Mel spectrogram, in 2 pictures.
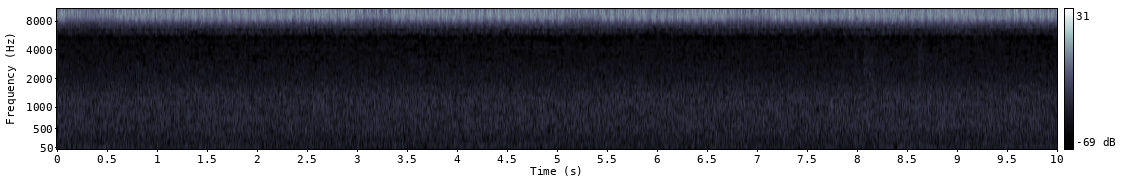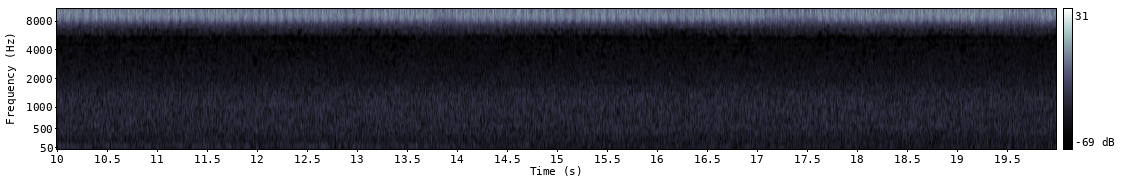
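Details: Night-time insect sound: thin, sharp, high-pitched ringing that continues evenly throughout, with only a low faint hiss beneath it.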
